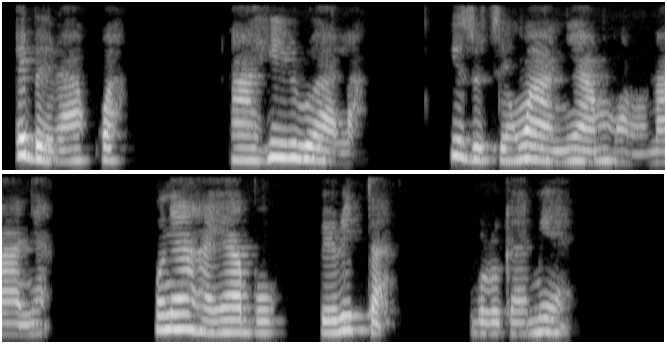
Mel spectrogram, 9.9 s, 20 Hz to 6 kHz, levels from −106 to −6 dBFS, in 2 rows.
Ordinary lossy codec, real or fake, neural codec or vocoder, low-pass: none; real; none; 5.4 kHz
